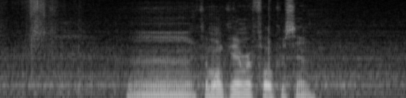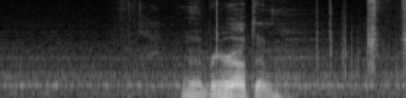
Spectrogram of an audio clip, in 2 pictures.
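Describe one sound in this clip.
Small metal pliers click and scrape against a circuit board.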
